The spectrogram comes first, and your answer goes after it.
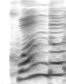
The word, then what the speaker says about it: quando: Quando in Italian means when. But if you don't know this song, just remember that quando kind of sounds like saying when do in English.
